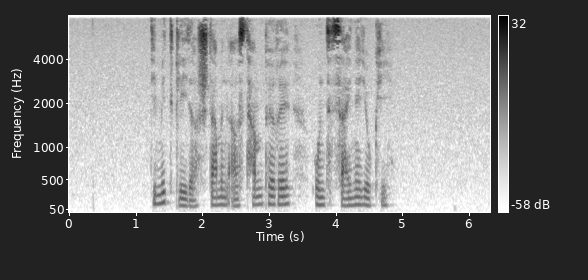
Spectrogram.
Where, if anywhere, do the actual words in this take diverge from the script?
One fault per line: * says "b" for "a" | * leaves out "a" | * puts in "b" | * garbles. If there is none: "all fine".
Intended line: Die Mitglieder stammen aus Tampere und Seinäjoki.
all fine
